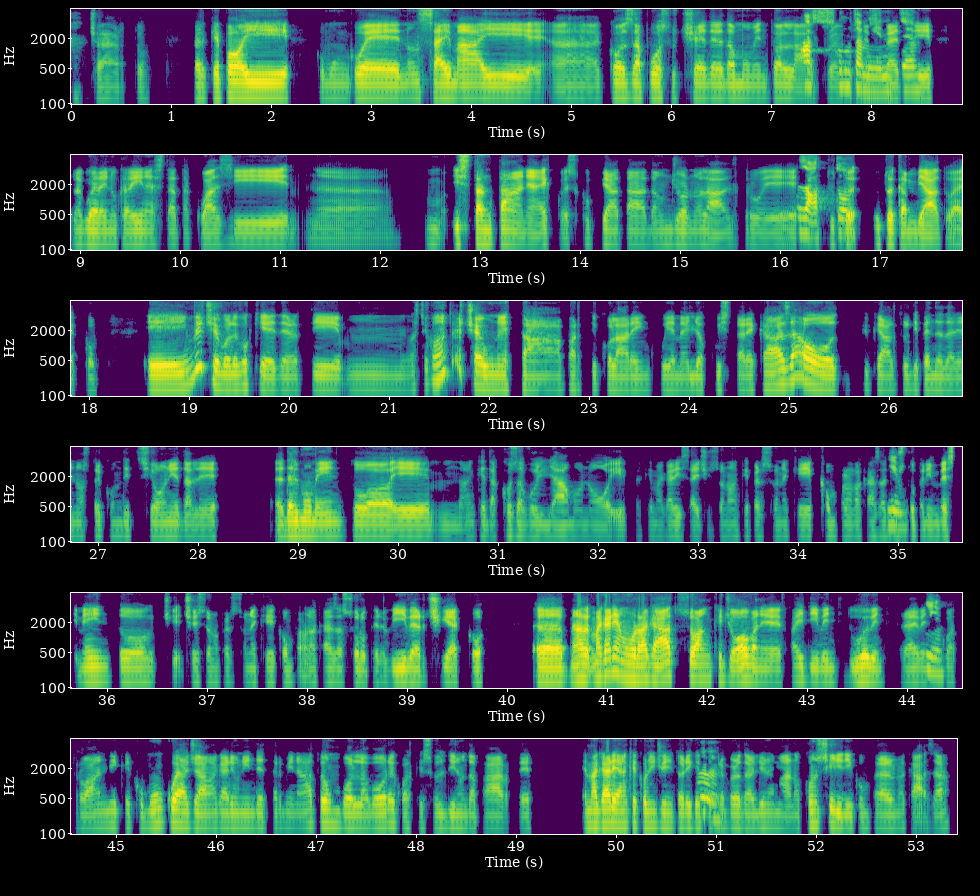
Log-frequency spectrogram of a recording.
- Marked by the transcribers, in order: none
- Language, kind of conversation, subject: Italian, podcast, Come scegliere tra comprare o affittare casa?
